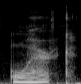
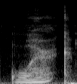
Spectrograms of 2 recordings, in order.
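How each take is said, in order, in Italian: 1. Si pronuncia con accento americano. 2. Si pronuncia con accento americano.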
